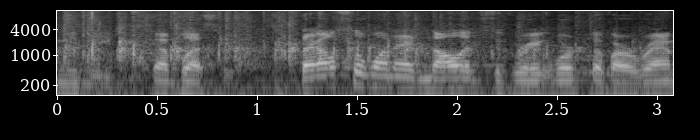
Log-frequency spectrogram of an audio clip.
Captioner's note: attendees applaud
